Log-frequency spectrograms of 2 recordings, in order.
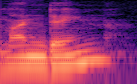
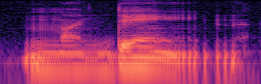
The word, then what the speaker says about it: mundane: In this word, we have the same sound, but it's unstressed, right? So mundane. Okay, I'm not saying mundane, I'm saying mundane. So I still have this short U sound, but it's not stressed in the word.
